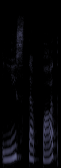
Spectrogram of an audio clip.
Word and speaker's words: листопад: следующее словосочетание осенний листопад будьте внимательны в слове листопад последнюю букву Д мы произносим как Т это называется оглу ние согласной на конце слова осенний листопад не листопад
